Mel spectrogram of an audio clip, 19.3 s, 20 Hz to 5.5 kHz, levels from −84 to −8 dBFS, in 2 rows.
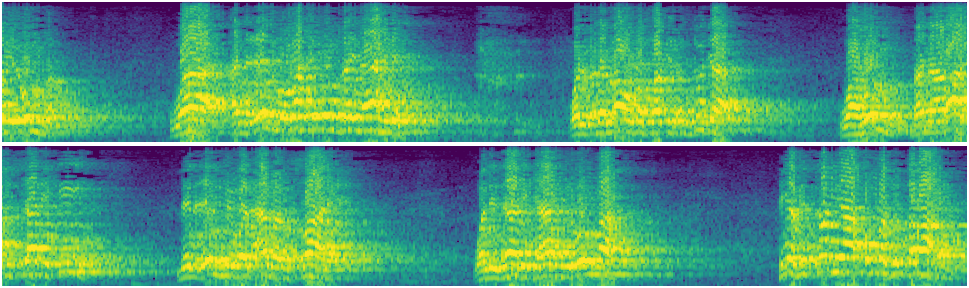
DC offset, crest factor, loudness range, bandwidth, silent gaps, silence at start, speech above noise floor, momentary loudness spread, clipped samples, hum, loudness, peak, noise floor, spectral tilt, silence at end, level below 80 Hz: under 0.1%; 8 dB; 2 LU; 5.4 kHz; none; 0 s; 34 dB; 18 LU; 4%; none; -6 LUFS; 0 dBFS; -39 dBFS; -6 dB/octave; 0 s; -36 dBFS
